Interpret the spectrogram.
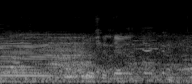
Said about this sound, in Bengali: খামার উপযোগী মহিষ এগুলো সব ইন্ডিয়ান মহিষ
